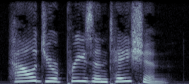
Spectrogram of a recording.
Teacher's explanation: Notice the contraction for how did sounds like how'j and your sounds like your.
